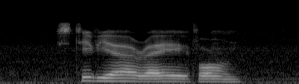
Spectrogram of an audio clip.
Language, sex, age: English, male, 19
